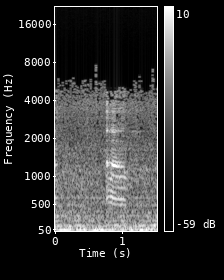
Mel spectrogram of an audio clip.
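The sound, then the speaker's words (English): A car rumbles past on a road, and a single short horn toot rings out partway through over the steady, fairly loud engine and road noise. “It's another car like mine.”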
